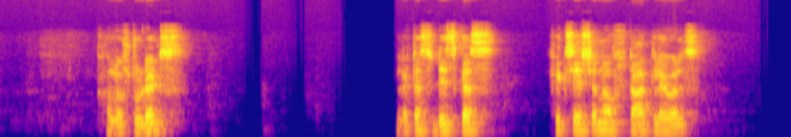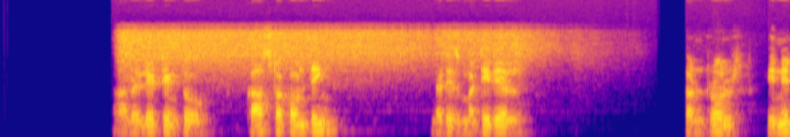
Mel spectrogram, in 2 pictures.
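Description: An elderly man speaks calmly and steadily into a close microphone, with pauses between phrases.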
